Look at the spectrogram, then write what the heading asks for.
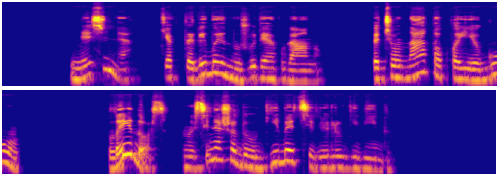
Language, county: Lithuanian, Vilnius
